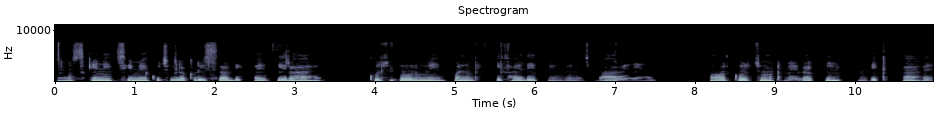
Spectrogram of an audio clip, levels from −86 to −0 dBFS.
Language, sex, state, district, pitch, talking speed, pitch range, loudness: Hindi, female, Chhattisgarh, Balrampur, 215 Hz, 135 wpm, 205-225 Hz, -28 LUFS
